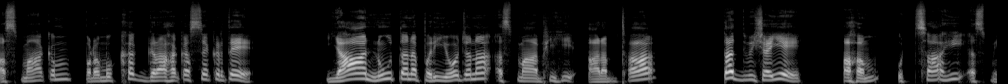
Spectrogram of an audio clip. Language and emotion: Sanskrit, happy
